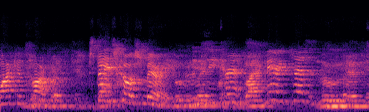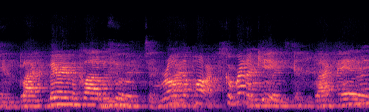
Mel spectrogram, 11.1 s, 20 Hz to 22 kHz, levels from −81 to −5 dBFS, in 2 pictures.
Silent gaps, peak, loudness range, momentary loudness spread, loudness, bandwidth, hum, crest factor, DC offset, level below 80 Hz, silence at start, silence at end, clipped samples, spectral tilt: none; -10 dBFS; 3 LU; 10 LU; -24 LUFS; 15.5 kHz; none; 14 dB; under 0.1%; -68 dBFS; 0 s; 0 s; under 0.1%; -6 dB/octave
